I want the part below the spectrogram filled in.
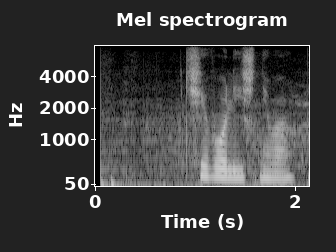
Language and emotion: Russian, neutral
